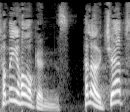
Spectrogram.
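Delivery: put-on slow, high, swooping old-film-star voice. Joking about a footballer's manner: Tom Hawkins as a 1920s movie star. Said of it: "like a movie star from the nineteen twenties".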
